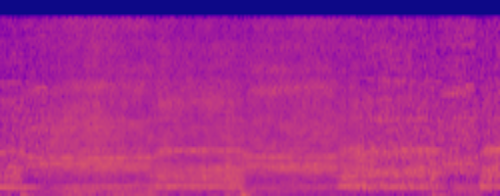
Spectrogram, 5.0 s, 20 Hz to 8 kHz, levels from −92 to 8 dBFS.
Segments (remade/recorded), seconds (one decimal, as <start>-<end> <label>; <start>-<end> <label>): 0.0-0.5 recorded; 0.5-3.6 remade; 3.6-5.0 recorded

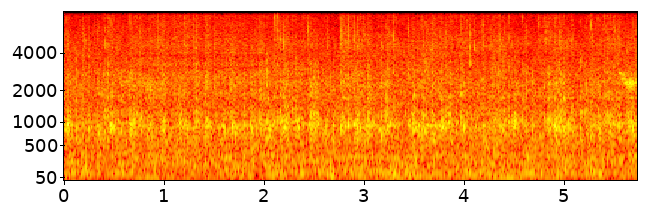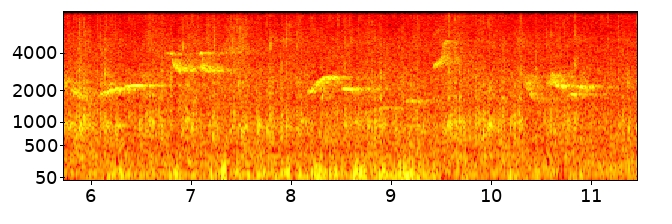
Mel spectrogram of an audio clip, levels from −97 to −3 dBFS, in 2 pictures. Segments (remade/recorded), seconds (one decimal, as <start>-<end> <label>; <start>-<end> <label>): 0.0-0.7 recorded; 0.7-2.0 remade; 2.0-11.5 recorded

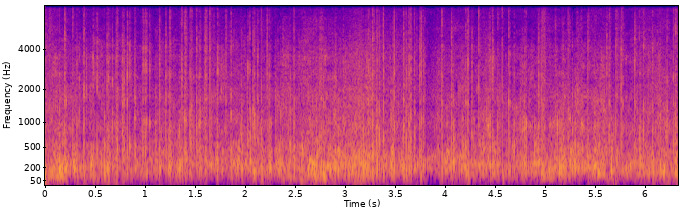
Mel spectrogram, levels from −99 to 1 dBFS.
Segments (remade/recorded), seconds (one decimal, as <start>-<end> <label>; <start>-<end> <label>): 0.0-2.9 remade; 2.9-3.7 recorded; 3.7-6.3 remade

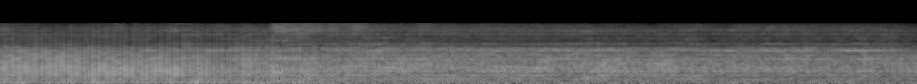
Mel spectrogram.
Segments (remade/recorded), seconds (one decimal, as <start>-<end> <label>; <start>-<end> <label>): 0.0-9.2 remade

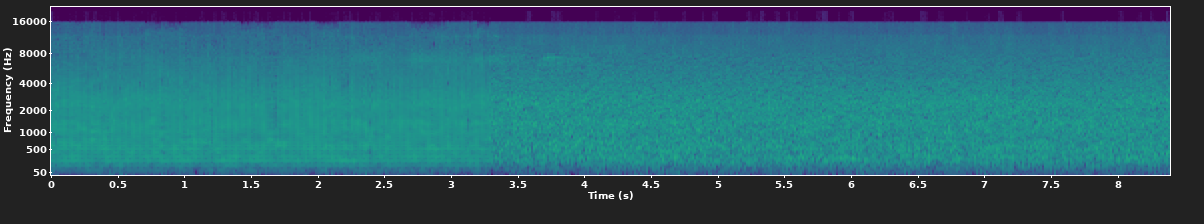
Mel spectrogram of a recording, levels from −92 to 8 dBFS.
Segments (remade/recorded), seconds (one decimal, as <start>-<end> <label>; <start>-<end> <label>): 0.0-3.3 remade; 3.3-8.4 recorded

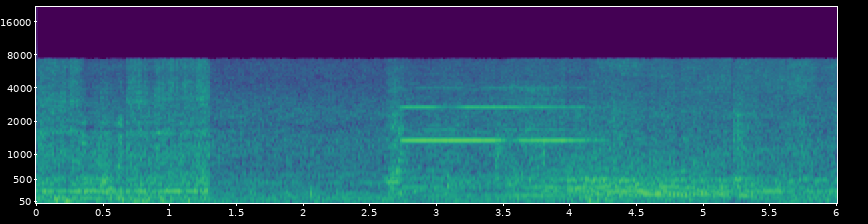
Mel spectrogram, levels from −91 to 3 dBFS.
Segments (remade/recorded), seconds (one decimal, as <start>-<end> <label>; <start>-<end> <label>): 0.0-5.0 recorded; 5.0-5.6 remade; 5.6-6.0 recorded

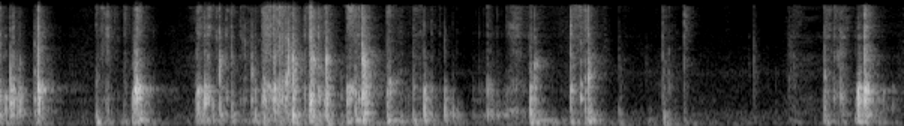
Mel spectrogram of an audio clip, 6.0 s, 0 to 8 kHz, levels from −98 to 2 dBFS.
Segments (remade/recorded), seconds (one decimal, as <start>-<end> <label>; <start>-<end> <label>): 0.0-0.5 remade; 0.5-4.1 recorded; 4.1-6.0 remade

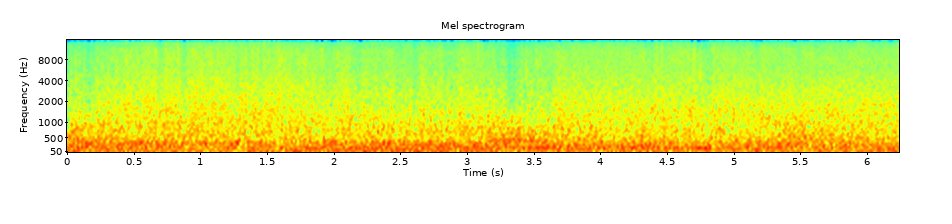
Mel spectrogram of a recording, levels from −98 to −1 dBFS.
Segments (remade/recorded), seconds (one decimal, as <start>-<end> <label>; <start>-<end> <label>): 0.0-6.2 recorded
